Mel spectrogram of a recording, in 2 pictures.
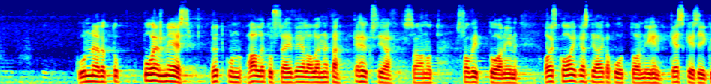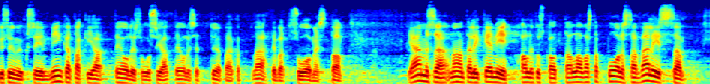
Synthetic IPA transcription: kunːiot̪et̪ːupuhemːiesnyt̪kunhɑlːit̪usːeiʋielæolenæit̪ækehyksiæsɑːnut̪ | soʋit̪ːuɑnin | oiskooikeɑst̪iɑikɑpuhut̪ːuɑnniːhinkeskeisiːkysymyksiːmiŋkæt̪ɑkiɑt̪eolːˑisuːsjɑt̪eolːiset̪ːyøpɑikæt̪læht̪iʋæt̪suomest̪ɑ | jæːmːesːænɑːnt̪elikemihɑlːit̪uskɑut̪ːɑolːɑʋɑst̪ɑpuolesːɑʋælisːæ

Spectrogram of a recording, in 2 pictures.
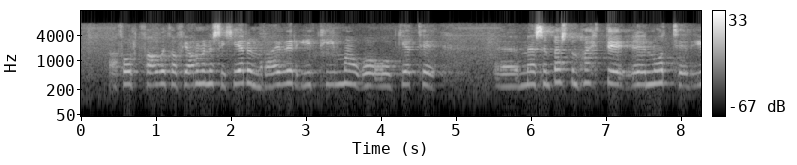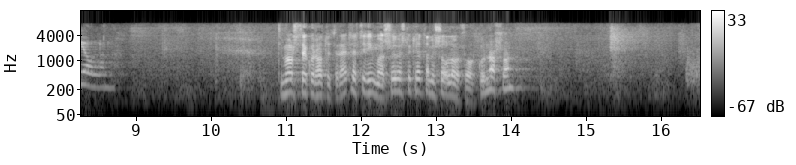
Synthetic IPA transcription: aðfowl̥kfaːwðɪθawfjawɾmɛnɪsɪçɛːɾʏmraːjvɪɾit̪ʰiːmaɔɣɔɣcɛːt̪ɪ | mɛðsɛmpɛst̪ʏmhajht̪ɪnɔːt̪ʰɪðijoːwlana | t̪ʰiːmawlst̪ʰɛːkʏɾ̥hawht̪ʏt̪ʰɪɾɛt̪lɛft̪ɪθiŋkmaðsʏːvɛst̪ʏcʰœlt̪amɛðsowlaʏɾfjowl̥kʏnːaɾ̥sɔn

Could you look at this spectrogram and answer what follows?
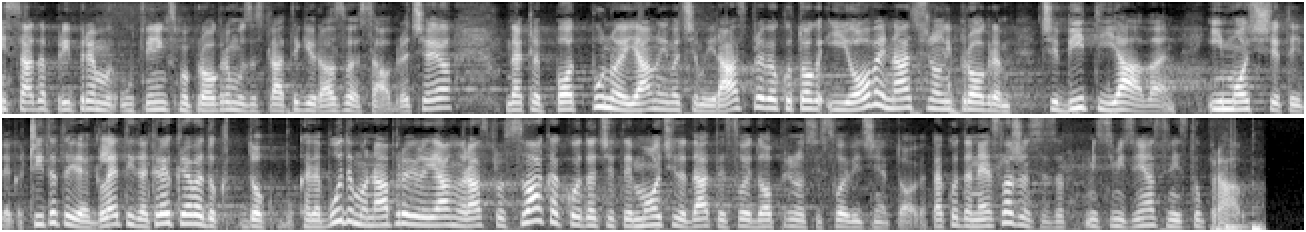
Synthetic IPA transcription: isad̪apɾipɾemout̪ʋiniŋksmopɾo̞ɡɾamuzast̪ɾat̪e̞ɡijuɾʔaːzʋo̞jasa̰o̰bɾat͡ɕajad̪akle̞po̞t̪̚punoje̞jaːʋnoimat͡ɕemo̞iɾaːspɾaʋeokot̪o̞ɡaʔio̞ʋajnat̪sijo̞nalnipɾo̞ɡɾam | t͡ɕe̞bit̪ijaːʋa̰n | imo̞t͡ɕi̥t͡ɕet̪eid̪a̰ɡat͡ʃit̪at̪eid̪aɡlet̪eid̪anakɾaːjukɾajβad̪okd̪okkad̪abud̪e̞mo̞napɾaʋilijaːʋnuɾaːspɾaʋusʋakako̞d̪at͡ɕe̞t̪e̞mo̞t͡ɕid̪ad̪aːt̪e̞sʋo̞jd̪o̞pɾino̞sisʋo̞jʋid͡ʑeɲet̪o̰ɡa̰t̪ako̞d̪aneslˠaːʒemsezamislimizʲeɲast̪eniːst̪eupɾa̰ːʋu

